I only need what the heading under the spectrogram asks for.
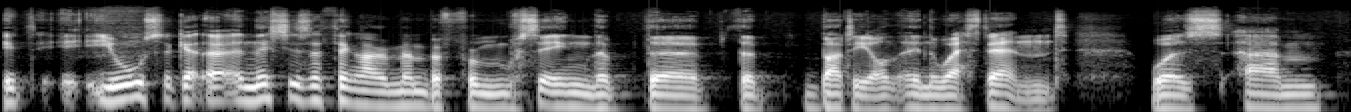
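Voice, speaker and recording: A man's voice: fairly low pitch, steady tone, moderate pace. A man hosting a podcast, chatting casually and thinking aloud with lots of restarts. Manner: rambling, thinks aloud with many restarts and fillers. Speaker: podcast host.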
